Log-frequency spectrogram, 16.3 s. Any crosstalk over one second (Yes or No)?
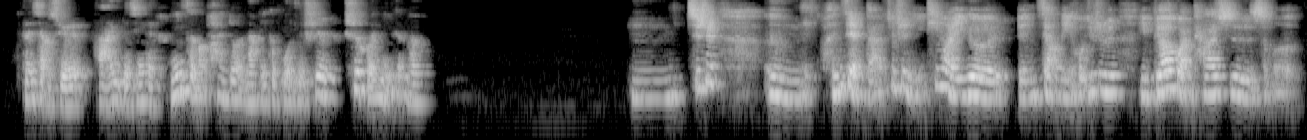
No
